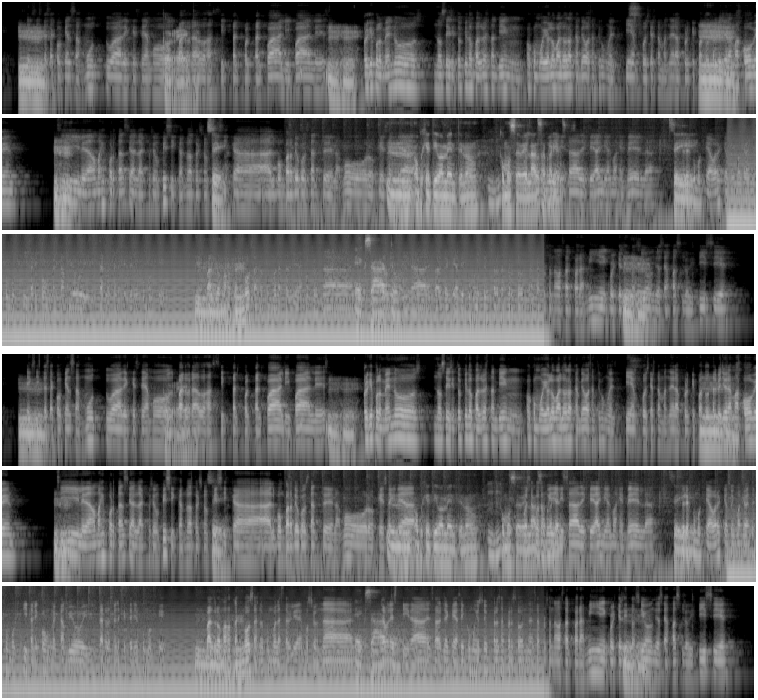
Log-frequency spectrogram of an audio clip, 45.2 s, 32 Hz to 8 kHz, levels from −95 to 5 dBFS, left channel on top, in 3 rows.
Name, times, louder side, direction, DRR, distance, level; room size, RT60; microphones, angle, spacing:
voice 1, 0.3-0.9 3.2-3.7 6.5-7.1 13.9-14.7 16.1-16.5 19.2-19.6 22.8-26.3 28.4-29.0 34.0-35.0 37.2-38.2 42.6-43.1, left 3 dB, 40° left, 14 dB, 0.6 m, -31 dB
voice 2, 1.1-4.2 4.6-6.5 7.2-8.3 8.6-15.3 16.2-19.2 19.7-23.4 24.8-25.1 25.5-28.1 28.7-33.5 34.2-37.2 37.7-40.8 41.1-44.6, right 3 dB, 70° right, 12 dB, 0.9 m, -35 dB
sound 1, 20.7-33.2, right 2 dB, 30° right, 2.9 m, -51 dB
sound 2, 29.6-41.0, left 4 dB, 75° left, 0.7 m, -32 dB
21.5 x 17.5 x 3.0 m, 0.75 s
head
